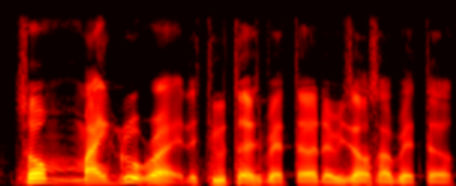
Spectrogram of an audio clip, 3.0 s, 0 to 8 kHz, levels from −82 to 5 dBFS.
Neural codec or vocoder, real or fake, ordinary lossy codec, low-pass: none; real; none; 7.2 kHz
